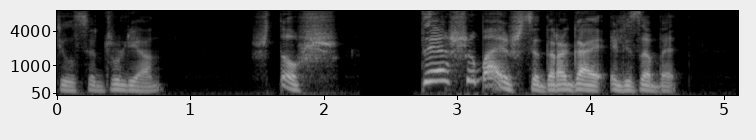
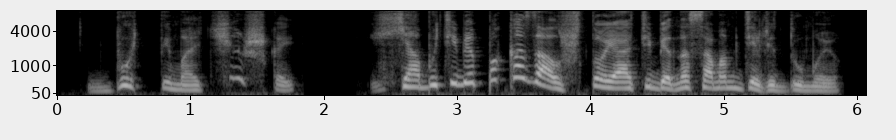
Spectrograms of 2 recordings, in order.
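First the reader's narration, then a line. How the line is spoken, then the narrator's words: Spiteful, through gritted teeth. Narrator (Russian): процедил он со злобой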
